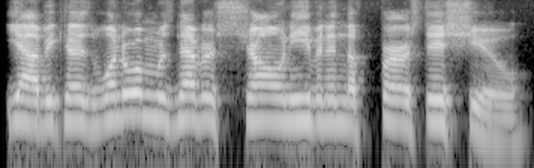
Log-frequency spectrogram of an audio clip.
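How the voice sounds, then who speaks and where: A man's voice: high voice, steady tone, fairly quick, pushed and bright, clean tone. A man co-hosting a podcast, talking casually about films and video games in an informal back-and-forth. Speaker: podcast co-host. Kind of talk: casual film and game discussion.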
